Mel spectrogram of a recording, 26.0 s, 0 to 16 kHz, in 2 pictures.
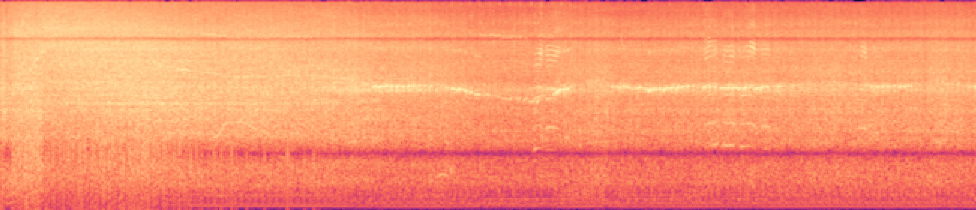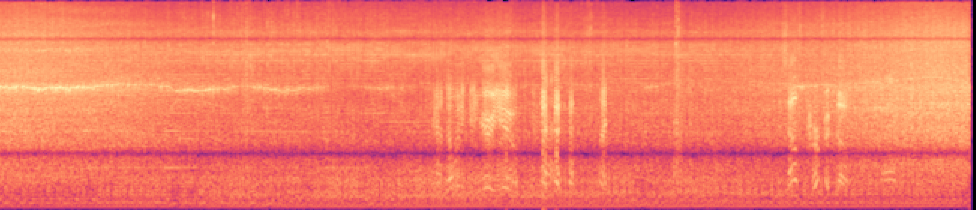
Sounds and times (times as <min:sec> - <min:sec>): Vehicle: 0:00.0 - 0:26.0
Speech: 0:18.8 - 0:19.9, 0:23.4 - 0:25.0.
